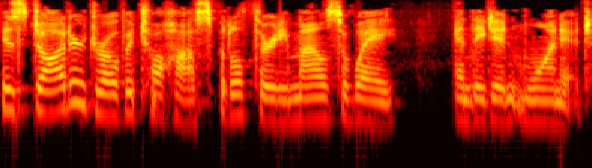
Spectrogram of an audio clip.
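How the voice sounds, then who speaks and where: Recorded dry and close with no echo, a woman talks in an unremarkable speaking voice with ordinary pitch variation. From Canada. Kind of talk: narrated report.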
